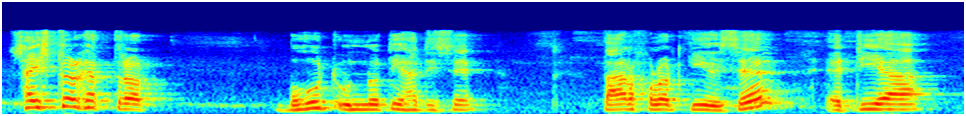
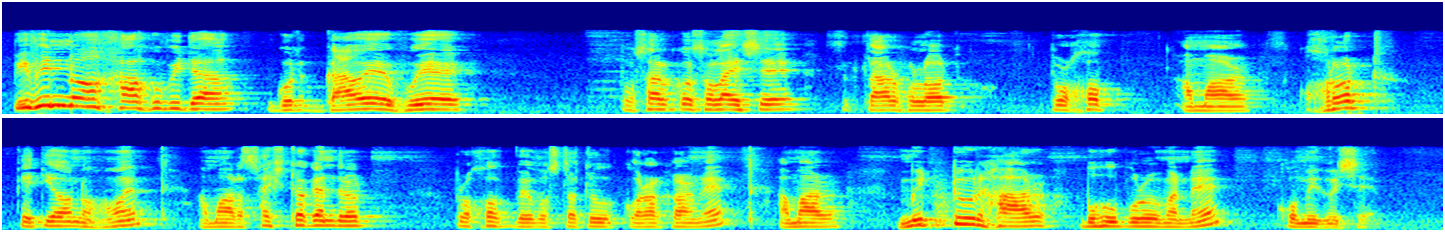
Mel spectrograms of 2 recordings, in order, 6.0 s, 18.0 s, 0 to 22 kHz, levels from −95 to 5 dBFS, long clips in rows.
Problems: constant background noise, background conversations at intervals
